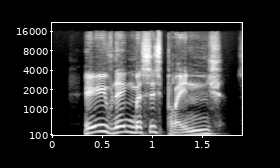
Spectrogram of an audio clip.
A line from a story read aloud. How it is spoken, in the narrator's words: said Nanny cheerfully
